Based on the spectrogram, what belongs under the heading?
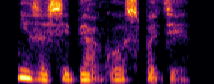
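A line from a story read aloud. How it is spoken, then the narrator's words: Muttering. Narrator (Russian): бормочет Марфа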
